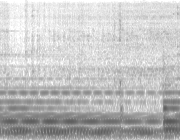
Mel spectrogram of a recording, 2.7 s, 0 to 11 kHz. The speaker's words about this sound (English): Bob Setnick's antique clocks have been keeping time on historic Sutter Street for 30 years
